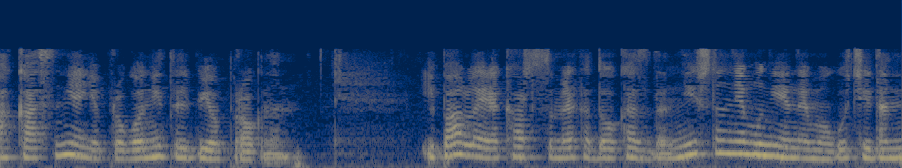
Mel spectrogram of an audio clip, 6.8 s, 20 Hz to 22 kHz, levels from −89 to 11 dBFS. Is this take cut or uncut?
uncut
